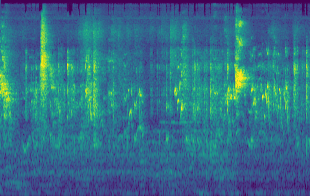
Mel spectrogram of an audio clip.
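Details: Softer budgerigar chatter from pet birds, grating chirps and brief squawks spaced irregularly, one loud squeak near the end above a quiet room background.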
